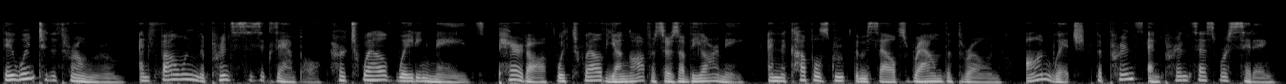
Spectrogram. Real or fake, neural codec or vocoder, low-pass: real; none; 7.2 kHz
